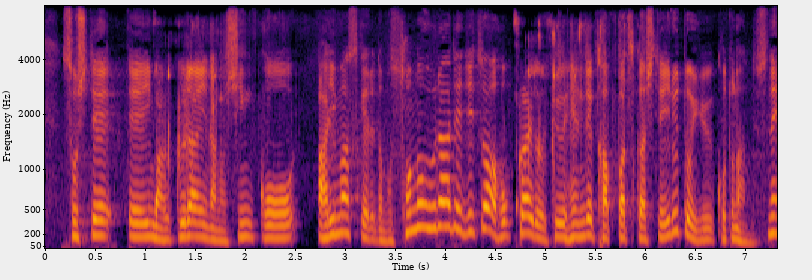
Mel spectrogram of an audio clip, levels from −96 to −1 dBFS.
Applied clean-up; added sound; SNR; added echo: neural mask model Resemble Enhance denoiser.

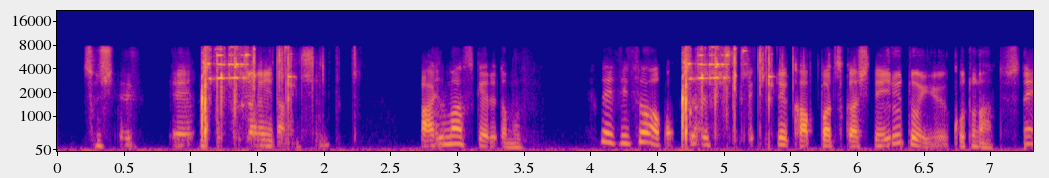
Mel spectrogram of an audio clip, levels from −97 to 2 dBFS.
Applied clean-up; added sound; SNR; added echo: neural diffusion model UNIVERSE++.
